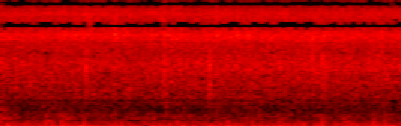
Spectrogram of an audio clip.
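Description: Steady sizzle of grated coconut being stirred into frying pumpkin bassaru masala in a pan over medium flame, a continuous close crackle with no talk.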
